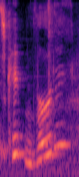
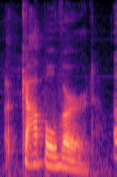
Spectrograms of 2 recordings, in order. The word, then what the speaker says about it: Cabo Verde: Is that the, are we saying it right? It's Cape Verde? – Cabo Verde. – Oh, no, we weren't even close, no.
